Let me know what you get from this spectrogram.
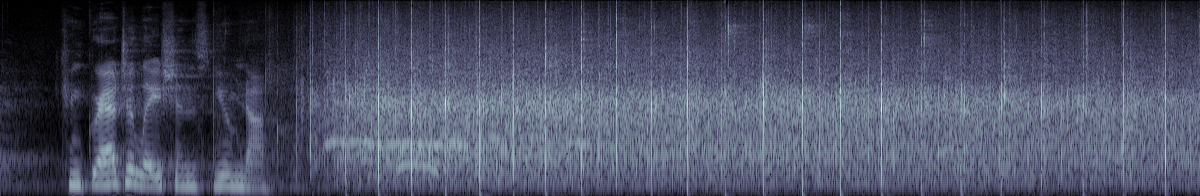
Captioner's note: applause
